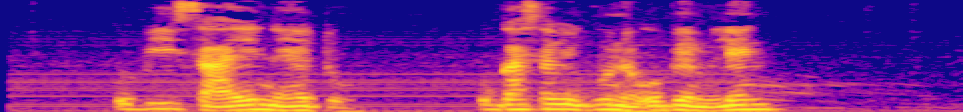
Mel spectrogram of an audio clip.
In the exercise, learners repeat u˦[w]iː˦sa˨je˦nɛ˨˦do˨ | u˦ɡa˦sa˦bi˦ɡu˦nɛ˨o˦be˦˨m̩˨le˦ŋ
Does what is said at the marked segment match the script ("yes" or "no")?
no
